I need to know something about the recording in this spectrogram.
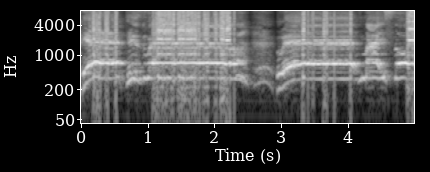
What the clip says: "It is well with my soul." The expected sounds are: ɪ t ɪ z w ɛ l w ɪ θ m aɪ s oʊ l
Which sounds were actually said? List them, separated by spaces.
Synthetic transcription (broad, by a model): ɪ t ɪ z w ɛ w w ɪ m aɪ s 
